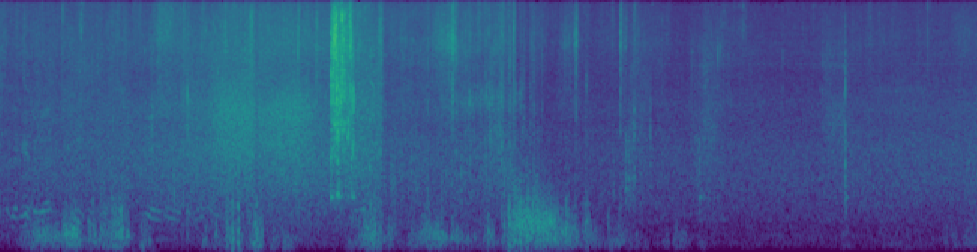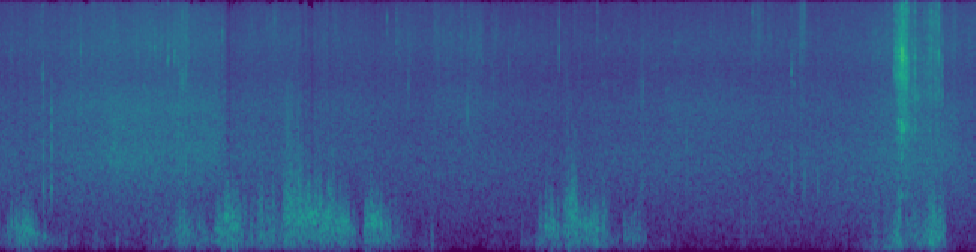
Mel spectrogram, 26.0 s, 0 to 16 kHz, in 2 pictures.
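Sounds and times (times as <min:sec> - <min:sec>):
rustling through scrub: 0:00.0 - 0:16.1, 0:18.2 - 0:26.0
wind buffeting microphone: 0:00.2 - 0:09.6, 0:12.6 - 0:19.0, 0:20.0 - 0:22.0, 0:24.4 - 0:25.9.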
